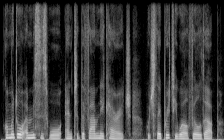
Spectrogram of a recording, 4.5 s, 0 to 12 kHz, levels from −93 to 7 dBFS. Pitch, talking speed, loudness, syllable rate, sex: 190 Hz, 190 wpm, -18 LUFS, 6.4 syllables/s, female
